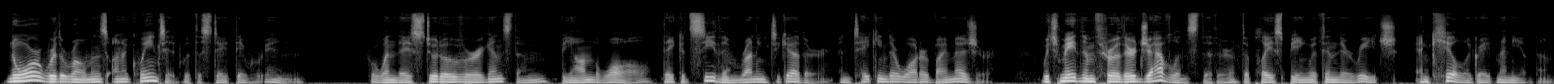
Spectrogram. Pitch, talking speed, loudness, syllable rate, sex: 110 Hz, 205 wpm, -21 LUFS, 5.4 syllables/s, male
